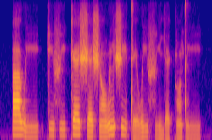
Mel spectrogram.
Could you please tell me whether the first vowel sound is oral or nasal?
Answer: oral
